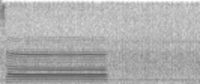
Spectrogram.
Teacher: जुबान की नोक को तालू के साथ लगा के नरमी से पढ़ेंगे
